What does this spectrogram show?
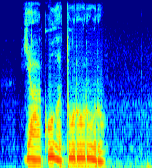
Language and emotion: Russian, neutral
